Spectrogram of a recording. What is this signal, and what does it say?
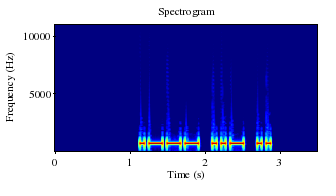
Morse code, heard as a keyed tone, about 21 wpm, 700 Hz. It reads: JUI
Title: Build A Word - 1 Letter At A Time - 3 to 5-Letter Words - 20wpm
